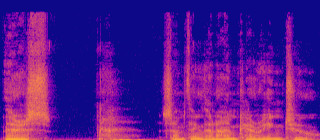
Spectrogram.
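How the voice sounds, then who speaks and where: A man's voice: medium pitch, slow pace, voice pushed up. A man voicing a guarded young man who hides his worries behind half-hearted jokes in an audio story. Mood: guarded, conflicted. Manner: flippant, half-hearted joking.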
